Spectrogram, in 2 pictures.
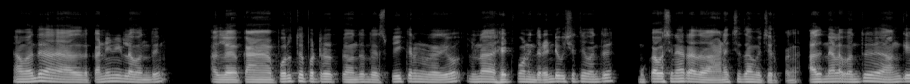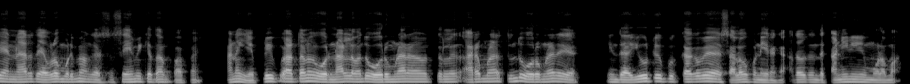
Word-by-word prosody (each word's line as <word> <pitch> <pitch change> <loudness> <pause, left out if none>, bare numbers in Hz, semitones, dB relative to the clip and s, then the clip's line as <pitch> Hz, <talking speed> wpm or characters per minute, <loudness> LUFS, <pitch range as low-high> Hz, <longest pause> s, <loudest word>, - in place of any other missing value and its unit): நான் 120 +1 +1
வந்து 145 +5 +2 0.3
அதில 110 -1 0
கணினியில் 130 -1 0
வந்து 110 +2 -2 0.6
அதில 110 0 +3 0.2
க - - +3 0.3
பொருத்தப்பட்டு 135 -1 0
இருக்க 120 -1 -3
வந்து 115 +2 -1
இந்த 110 -1 -1
ஸ்பீக்கர்ங்கிறதையோ 125 -2 -1
இல்லைனா, 125 0 -1
ஹெட்போன் 120 +2 0
இந்த 110 -1 0
2 130 +4 +1
விஷயத்தையும் 135 -2 -2
வந்து 130 +5 -1 0.3
முக்கால்வாசி 130 +4 +1
நேரம் 135 -1 +3
அதை 110 - +3
அனைச்சு 115 +3 -2
தான் 120 -2 +1
வச்சிருப்பேங்க. 95 -3 -5
அதனால 125 +2 +2
வந்து 120 +6 -2 0.2
அங்கேயே 135 +4 0
என் 120 -1 -2
நேரத்த 125 -1 +1
எவ்வளோ 130 +3 +2
முடியுமோ 125 +2 0
அங்கே 115 -3 -2
சே 105 - -12
சேமிக்க 120 +1 0
தான் 115 0 -3
பார்ப்பேன். 100 +1 -7 0.3
ஆனா 125 +3 0
எப்டி 95 +10 0
பார்த்தாலும் 135 +1 +3
ஒரு 115 - +2
நாள்ல 125 +2 +2
வந்து 130 0 +1
1 115 +1 +3
மணி 125 - +2
நேரத்தில, 125 -1 -1 0.2
1/2 120 +2 +1
மணி 135 - +1
நேரத்திலேருந்து 140 +1 0
1 120 - +2
மணிநேரம் 125 -5 0 0.3
இந்த 110 -1 +1
யூட்யூப்க்காகவே 135 -1 +1 0.2
செலவு 110 +3 0
பண்ணிர்றேனுங்க. 100 -4 -3
அதாவது 110 0 -1
இந்த 100 - -3
கணினி 120 +3 0 0.2
மூலமா. 100 0 -3
120 Hz, 190 wpm, -24 LUFS, 110-130 Hz, 0.6 s, அதில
